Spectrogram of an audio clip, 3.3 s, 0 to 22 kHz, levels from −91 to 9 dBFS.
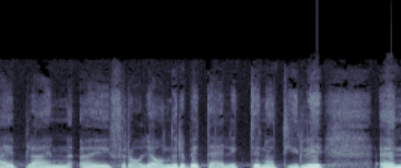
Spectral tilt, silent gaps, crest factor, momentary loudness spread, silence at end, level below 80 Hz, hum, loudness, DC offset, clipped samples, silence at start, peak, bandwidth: -7.5 dB/octave; none; 14 dB; 4 LU; 0 s; -54 dBFS; none; -15 LUFS; under 0.1%; under 0.1%; 0 s; 0 dBFS; 11.5 kHz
